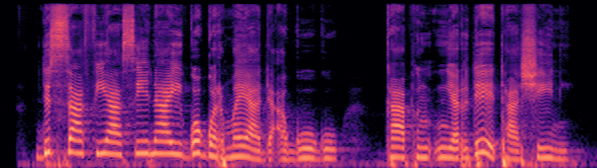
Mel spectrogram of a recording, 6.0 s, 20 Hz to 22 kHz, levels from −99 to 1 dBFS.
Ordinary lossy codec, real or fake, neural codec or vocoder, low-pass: none; real; none; none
